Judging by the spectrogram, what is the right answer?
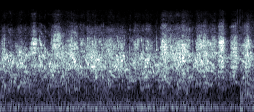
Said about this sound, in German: Einige Bäume und Äste haben die Wellensittiche. Dort sitzen sie zumeist in Gruppen drin.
